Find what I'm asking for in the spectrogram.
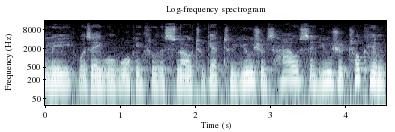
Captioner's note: non-english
